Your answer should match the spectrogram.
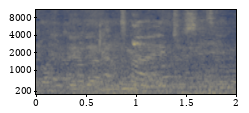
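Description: Indistinct background chatter: several people talking at once, with no clear words.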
